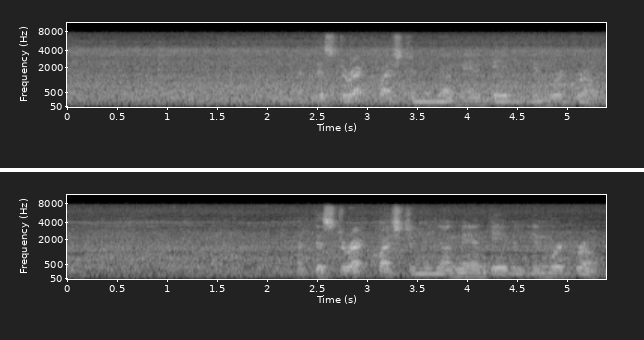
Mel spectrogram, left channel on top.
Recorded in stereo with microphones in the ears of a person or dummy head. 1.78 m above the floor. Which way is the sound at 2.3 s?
65° right (ahead or behind).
